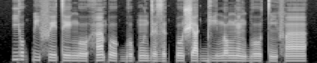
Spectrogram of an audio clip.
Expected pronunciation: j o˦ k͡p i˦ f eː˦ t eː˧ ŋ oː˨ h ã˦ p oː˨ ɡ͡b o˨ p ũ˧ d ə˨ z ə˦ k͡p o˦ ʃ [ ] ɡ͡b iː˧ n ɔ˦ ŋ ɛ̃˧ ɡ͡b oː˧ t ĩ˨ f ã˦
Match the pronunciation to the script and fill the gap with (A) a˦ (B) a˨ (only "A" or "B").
A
